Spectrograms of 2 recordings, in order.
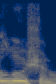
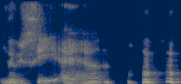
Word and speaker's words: Lucien: No, explain to the audience who Lucien was. He pronounced his name Lucien, right? Lucien. Yeah. Oh, Lucien. That's better than I'll. My father pronounced it Lucy-Anne.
